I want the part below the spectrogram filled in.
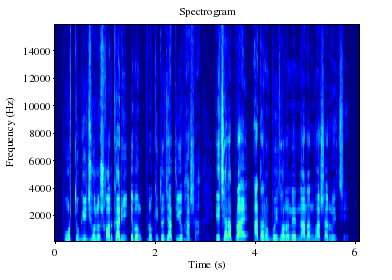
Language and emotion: Bengali, neutral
